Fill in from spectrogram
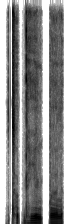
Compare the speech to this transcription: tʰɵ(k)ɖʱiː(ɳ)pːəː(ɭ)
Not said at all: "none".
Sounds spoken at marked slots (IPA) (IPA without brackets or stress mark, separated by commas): k, ɳ, l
